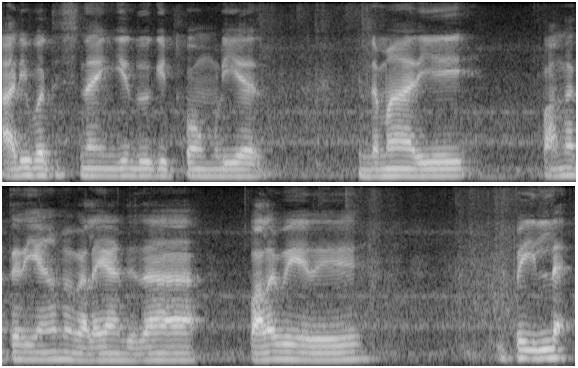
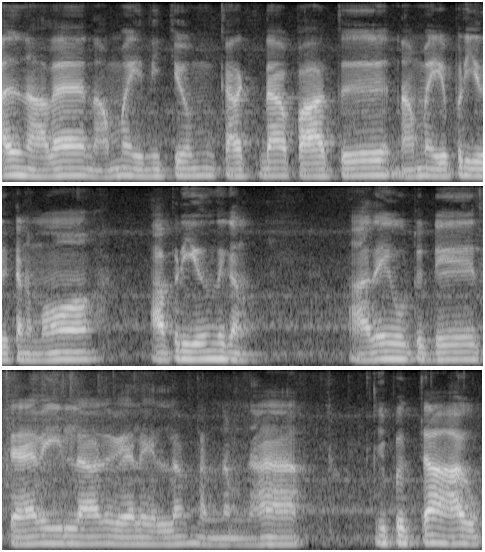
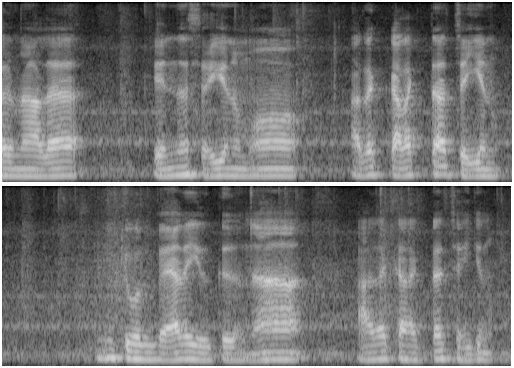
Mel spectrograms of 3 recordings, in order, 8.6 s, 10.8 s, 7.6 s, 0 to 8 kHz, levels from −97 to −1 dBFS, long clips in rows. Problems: background sounds at intervals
